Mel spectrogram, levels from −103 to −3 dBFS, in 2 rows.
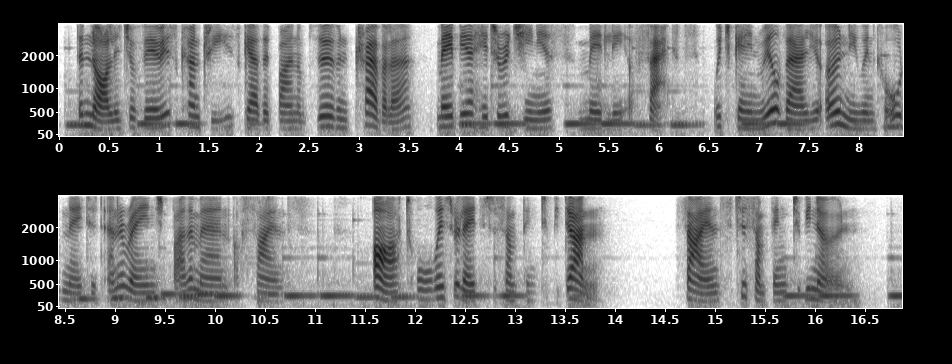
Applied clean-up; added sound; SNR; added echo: neural mask model RNNoise.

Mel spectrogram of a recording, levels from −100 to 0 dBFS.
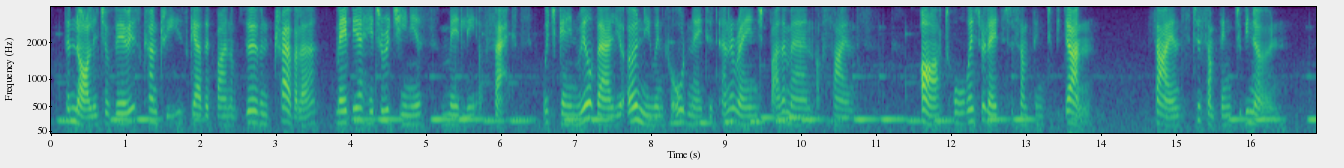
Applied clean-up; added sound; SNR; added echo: none; Marimba, xylophone; 11 dB; none.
